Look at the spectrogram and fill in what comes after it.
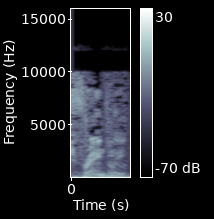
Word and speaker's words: friendly: E Socorro também são destinos pet friendly. Como é que fala isso, José? Friendly. – É isso aí mesmo.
